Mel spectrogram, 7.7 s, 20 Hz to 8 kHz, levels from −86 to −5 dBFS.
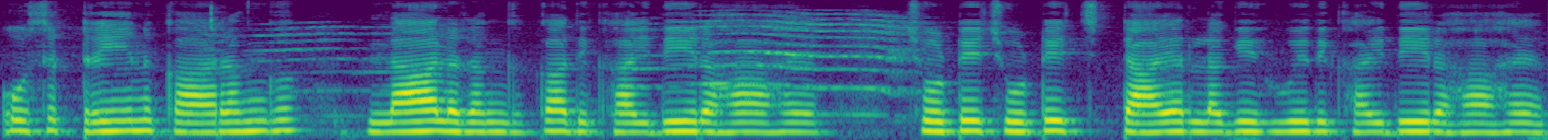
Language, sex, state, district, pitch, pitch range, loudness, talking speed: Hindi, female, Goa, North and South Goa, 210 Hz, 200-220 Hz, -15 LUFS, 145 wpm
